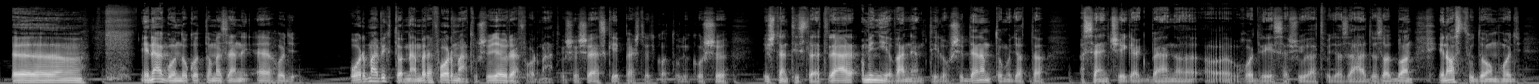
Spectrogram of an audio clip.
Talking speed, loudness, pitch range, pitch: 165 wpm, -19 LUFS, 70-95 Hz, 80 Hz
